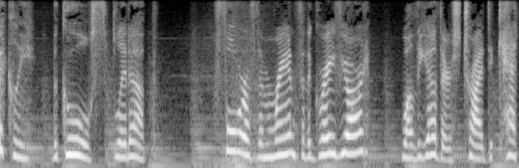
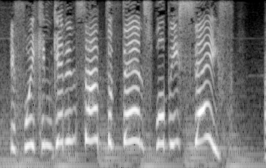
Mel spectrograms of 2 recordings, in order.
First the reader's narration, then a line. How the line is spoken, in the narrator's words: shouted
